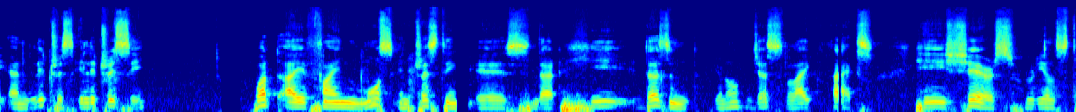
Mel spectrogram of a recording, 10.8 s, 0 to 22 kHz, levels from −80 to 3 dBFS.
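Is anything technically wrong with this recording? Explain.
Yes. There's AAC frame loss with muting at 2.21 s (before "what I find most"), 4.55 s (after "what I find most") and 8.37 s (after "you know just like"). The decoder zeroed the missing frames, so the overlapping windows fade the sound out and back in, leaving soft-edged holes.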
